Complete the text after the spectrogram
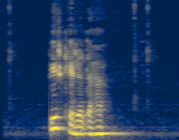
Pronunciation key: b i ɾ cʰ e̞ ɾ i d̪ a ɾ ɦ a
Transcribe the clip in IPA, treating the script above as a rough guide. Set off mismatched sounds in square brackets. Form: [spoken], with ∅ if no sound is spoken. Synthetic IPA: b i ɾ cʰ e̞ ɾ [ɛ] d̪ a [∅] ɦ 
